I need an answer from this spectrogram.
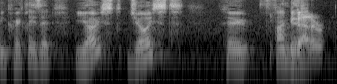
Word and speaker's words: Joost: your conversation with I know I'm going to pronounce his name incorrectly. Is it Joist, who funded...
